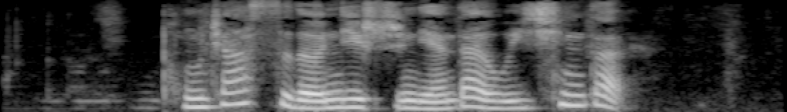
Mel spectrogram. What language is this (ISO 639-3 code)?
zho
